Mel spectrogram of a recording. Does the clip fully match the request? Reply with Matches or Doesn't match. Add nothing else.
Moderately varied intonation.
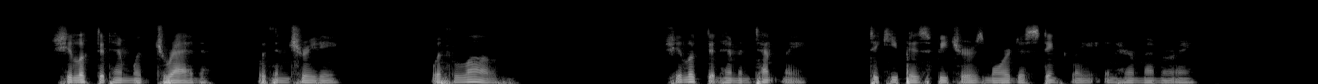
Doesn't match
